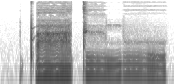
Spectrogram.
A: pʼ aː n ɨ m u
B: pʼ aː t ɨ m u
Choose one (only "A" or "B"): B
